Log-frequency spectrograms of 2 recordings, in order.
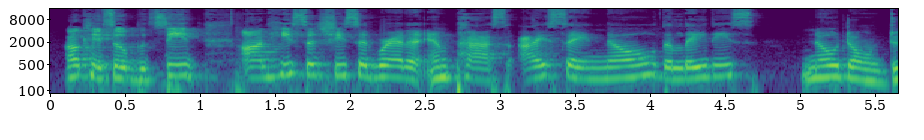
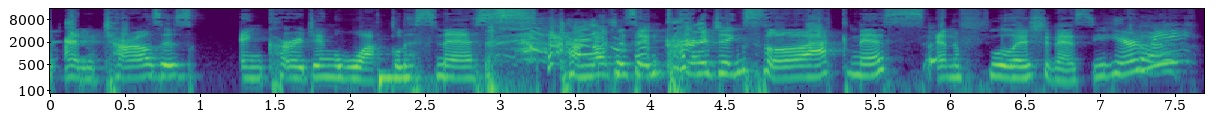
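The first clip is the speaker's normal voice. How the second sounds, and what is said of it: Put-on Caribbean accent, not very good. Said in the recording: “bust a toe Caribbean accent ... My Caribbean accent ain't that great”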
